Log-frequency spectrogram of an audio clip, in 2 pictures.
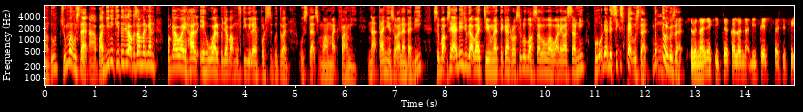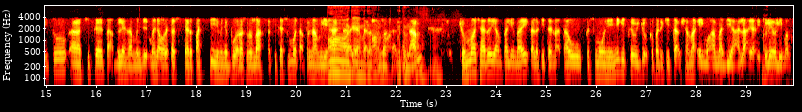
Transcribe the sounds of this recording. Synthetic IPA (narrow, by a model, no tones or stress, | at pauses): ŋt̪ut͡ʃumə̃ust̪at̪̚ʔa̰paɡinĩkit̪əd͡ʒuɡaʔbərsamə̃dəŋãn | pəɡawajɦaleɦwalpəd͡ʒabat̪̚muft̪iwilajahpərsəkut̪uan | ʔust̪at̪̚smuɦamat̪̚faɦmi | na̰ʔt̪aɲə̃soalant̪adi | səbap̚sajaːdəd͡ʒuɡaʔbat͡ʃəməŋat̪əkanrɔsululːahsalalːaɦualewasalmnĩpəɣoʔdəadəsik̚spɛk̚ust̪at̪̚bət̪ʊlkəus̬t̪at̪̚səbənarɲakit̪əkalawnaʔdit̪elspɛsifik̚t̪ukit̪ət̪a̰ʔbolɛhlahməɲd͡ʒumaɲãʔwakat̪ausə̥t͡ʃaɾapat̪iməɲəbʊt̪̚rasululːahsəbap̚kit̪əsəmuət̪aʔpərnahməliɦat̪kabəa̰ʔrasululːaha̰bəʊam | t͡ʃumə̃t͡ʃaɾəjaŋpalɪŋbaɪʔkːalawkit̪əna̰ʔt̪aukəsəmuaɲəinikit̪əɾud͡ʒʊʔkəpadakit̪ap̚ʃamaʔɪlmuɦamadiahlahjaŋdit̪ulɪholimã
